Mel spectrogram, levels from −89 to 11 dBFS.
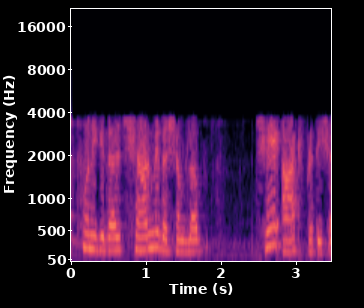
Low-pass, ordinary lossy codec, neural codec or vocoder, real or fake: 3.6 kHz; Opus, 32 kbps; none; real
